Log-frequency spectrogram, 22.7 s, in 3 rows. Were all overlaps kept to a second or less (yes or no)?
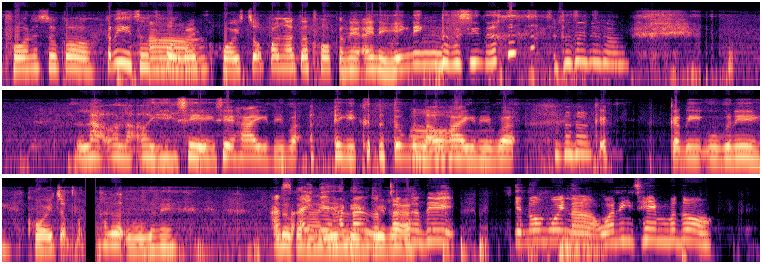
no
